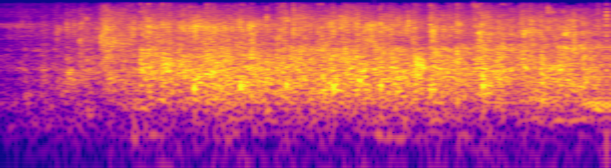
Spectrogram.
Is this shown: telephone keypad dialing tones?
no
